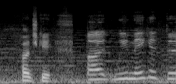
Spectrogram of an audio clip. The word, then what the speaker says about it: pączki: do before this video punch punch Punchy like punch a punch punch key but we make it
